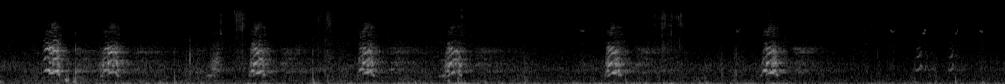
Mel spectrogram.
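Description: An animal calling in short, sharp yelps, about seven of them at uneven gaps of a second or more. Faint high chirps follow near the end.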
